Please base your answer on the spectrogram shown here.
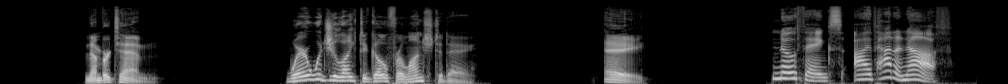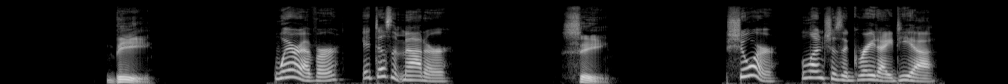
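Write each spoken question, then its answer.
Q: Where would you like to go for lunch today?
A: B: Wherever, it doesn't matter.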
